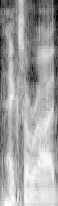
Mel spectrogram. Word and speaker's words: Axelrod: David Axelrod, I apologize if I got his name wrong. Axelrod, thank you.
